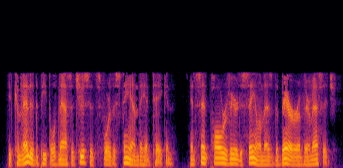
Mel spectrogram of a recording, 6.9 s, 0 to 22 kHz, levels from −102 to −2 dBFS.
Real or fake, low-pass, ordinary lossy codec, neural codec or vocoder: real; 3.6 kHz; AAC, 24 kbps; none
